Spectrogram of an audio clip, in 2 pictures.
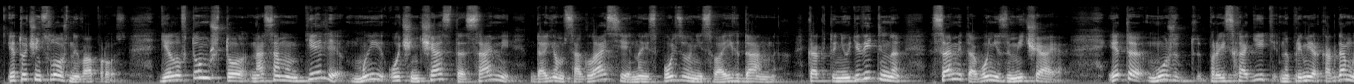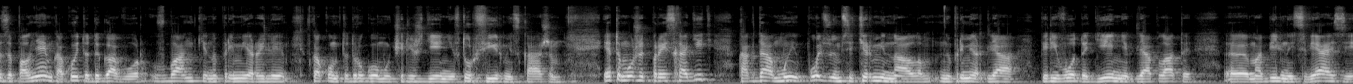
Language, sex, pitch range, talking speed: Russian, male, 130-185 Hz, 145 wpm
